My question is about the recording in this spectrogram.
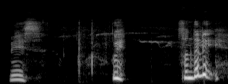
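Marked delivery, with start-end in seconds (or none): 1.1-2.1 shout. Real, not acted. Calling after fleeing woman.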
